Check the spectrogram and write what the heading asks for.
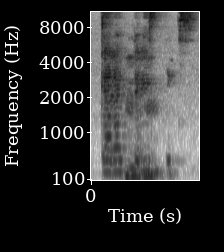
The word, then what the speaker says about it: characteristics: Characteristics. Yes. C and H, guys, usually is like K.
